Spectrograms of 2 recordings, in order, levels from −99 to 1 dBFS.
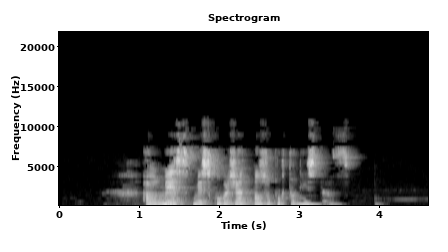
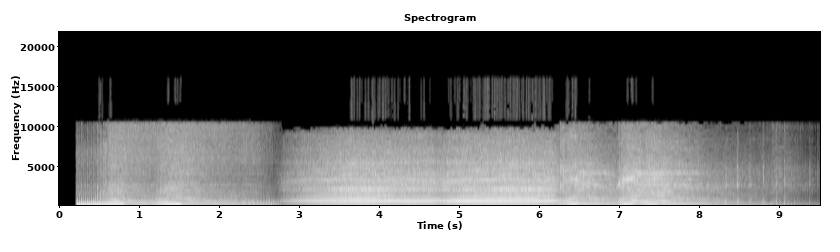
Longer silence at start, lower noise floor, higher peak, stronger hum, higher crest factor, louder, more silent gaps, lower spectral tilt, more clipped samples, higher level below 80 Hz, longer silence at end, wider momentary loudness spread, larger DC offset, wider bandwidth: first, 0.8 s vs 0.2 s; first, -84 dBFS vs -34 dBFS; about the same, -2 dBFS vs 0 dBFS; neither; first, 22 dB vs 12 dB; second, -20 LUFS vs -11 LUFS; neither; about the same, -3 dB/octave vs -4 dB/octave; neither; second, -64 dBFS vs -36 dBFS; first, 1 s vs 0.3 s; about the same, 17 LU vs 16 LU; neither; about the same, 11 kHz vs 11 kHz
